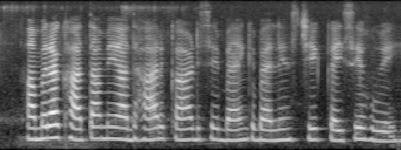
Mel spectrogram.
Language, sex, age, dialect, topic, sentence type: Magahi, female, 36-40, Southern, banking, question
